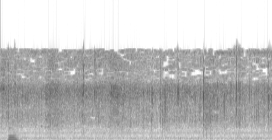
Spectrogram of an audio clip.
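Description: Chopped French beans sizzling as they are fried in a little oil in a wok, with small crackles and the scrape of a wooden spatula as they are stirred. The beans are being dry-roasted without water to finish the dish dry.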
